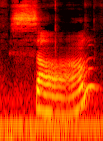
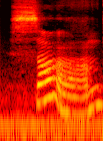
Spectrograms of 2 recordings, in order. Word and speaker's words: Psalm: Everybody say Psalm. Remember, it's got a P at the beginning, but the P is silent. 69:30. Psalm 69:30.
